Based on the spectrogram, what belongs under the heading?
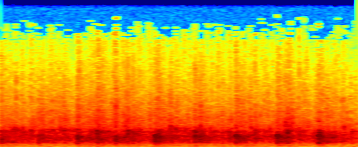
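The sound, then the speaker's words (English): A group claps steadily, a dense patter of many hands with small rhythmic swells, moderately loud and sustained throughout with no voices over it. “Well, let's, okay, you can clap again.”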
